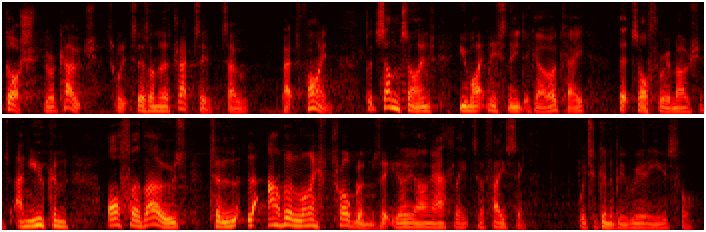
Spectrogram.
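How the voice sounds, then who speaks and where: Middle-aged male lecturer, mellow voice, informal workshop delivery, reverberant hall. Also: medium pitch, normal speed, slightly rough. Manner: conversational, checks in with "yeah?". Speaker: sport psychology speaker. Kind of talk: coaching workshop talk.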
